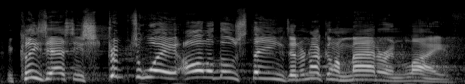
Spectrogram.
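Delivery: high-pitched, impassioned sermon delivery; fired-up preacher exhorting the congregation; forceful preaching. Real, not acted.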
